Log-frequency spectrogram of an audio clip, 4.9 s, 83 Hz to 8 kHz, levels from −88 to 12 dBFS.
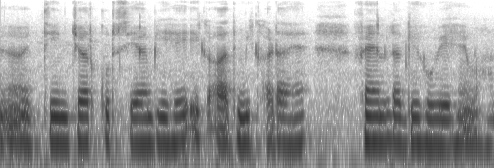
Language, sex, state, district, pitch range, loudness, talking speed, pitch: Hindi, female, Bihar, Patna, 160-170 Hz, -17 LUFS, 180 wpm, 165 Hz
